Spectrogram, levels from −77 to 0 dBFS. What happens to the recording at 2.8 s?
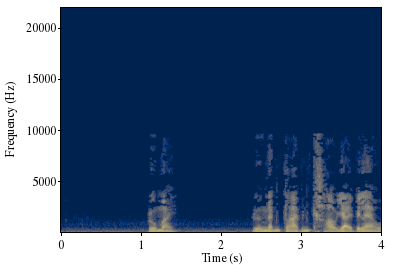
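At 2.77 s, a brief pre-echo appears. A hiss leads into a sharp attack and smears its onset. The codec spreads quantisation noise across a whole block. The noise sized for the loud attack leaks into the quiet moment just before it.

That block-based noise sits on the speech throughout. The treble sounds hissy and grainy, with nothing above 9.7 kHz. Tones are roughened and onsets blurred. The likely cause is heavy Vorbis compression, and the damage points to a low bitrate of around 23 kbps.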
